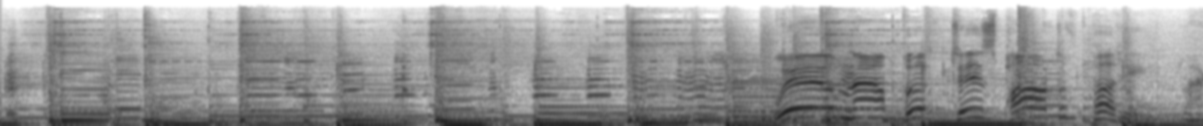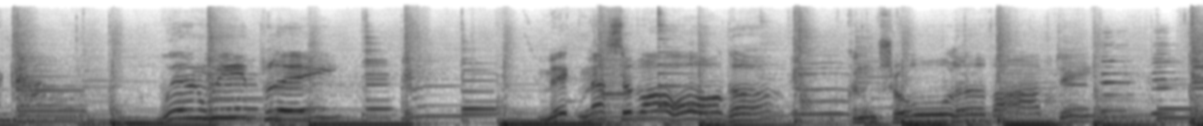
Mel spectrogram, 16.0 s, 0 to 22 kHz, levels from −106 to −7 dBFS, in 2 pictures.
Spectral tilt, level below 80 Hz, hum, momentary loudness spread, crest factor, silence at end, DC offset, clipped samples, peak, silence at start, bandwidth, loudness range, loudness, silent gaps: -6 dB/octave; -32 dBFS; none; 8 LU; 16 dB; 0 s; under 0.1%; under 0.1%; -12 dBFS; 0 s; 17 kHz; 3 LU; -28 LUFS; none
